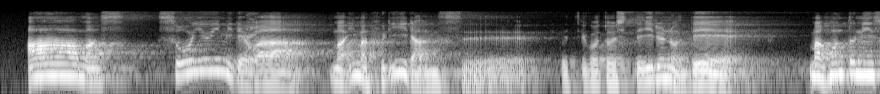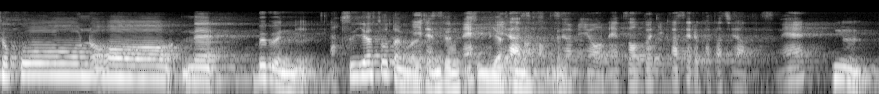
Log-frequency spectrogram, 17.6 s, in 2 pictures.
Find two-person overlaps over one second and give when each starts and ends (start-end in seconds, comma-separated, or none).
12.9-14.5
